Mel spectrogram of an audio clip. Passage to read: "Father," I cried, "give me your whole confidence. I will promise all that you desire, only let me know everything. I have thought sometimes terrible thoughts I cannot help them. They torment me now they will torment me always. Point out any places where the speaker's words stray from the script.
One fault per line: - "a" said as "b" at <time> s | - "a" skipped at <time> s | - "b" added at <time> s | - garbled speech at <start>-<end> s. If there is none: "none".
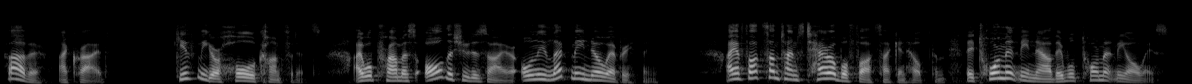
- "cannot" said as "can" at 8.9 s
